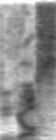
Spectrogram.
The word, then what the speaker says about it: Jos: doing a track by Jos Netherland I assume he's Spanish or something and it's pronounced Yos Netherland either way this track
